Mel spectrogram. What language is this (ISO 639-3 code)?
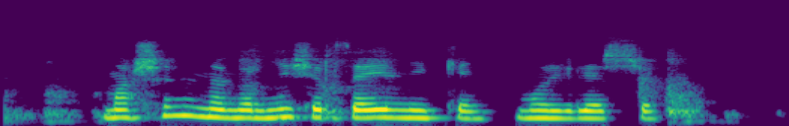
chv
